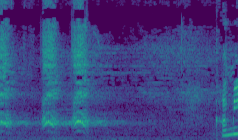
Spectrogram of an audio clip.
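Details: A crow in a yard gives three harsh, broad caws in quick succession within the first second, then quiet, ending with a short rising human voice.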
